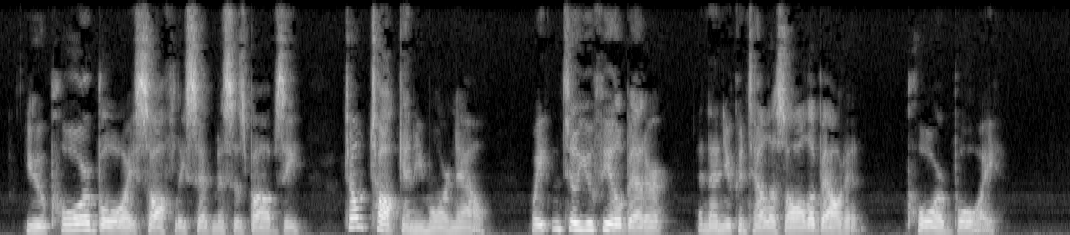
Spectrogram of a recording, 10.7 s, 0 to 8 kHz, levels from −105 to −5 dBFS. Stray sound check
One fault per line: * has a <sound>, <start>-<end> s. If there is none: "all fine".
all fine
